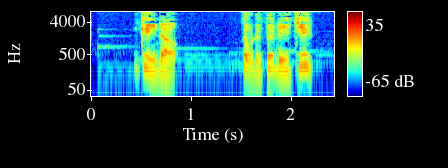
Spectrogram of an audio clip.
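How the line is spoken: Trembling soft question. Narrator (Vietnamese): Ông Dương run rẩy, nhẹ giọng hỏi

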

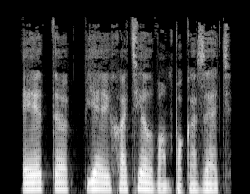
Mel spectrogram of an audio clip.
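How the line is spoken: Heavy mutter. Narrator (Russian): тяжело буркнул Стрелковский

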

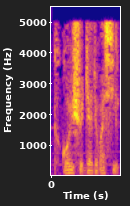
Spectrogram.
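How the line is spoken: Mumbled. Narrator (Russian): пробормотал Рамир

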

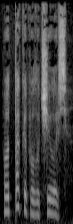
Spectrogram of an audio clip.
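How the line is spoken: Quiet reply. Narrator (Russian): тихо ответила Ольга

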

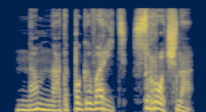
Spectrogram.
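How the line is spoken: Accusing hiss. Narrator (Russian): прошипела обличительно

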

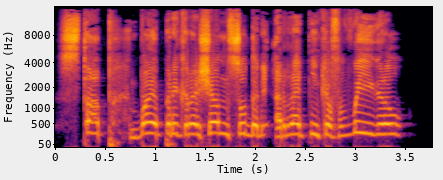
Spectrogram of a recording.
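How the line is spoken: Loud, excited. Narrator (Russian): громко выдал импровизированный рефери, восторженно

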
